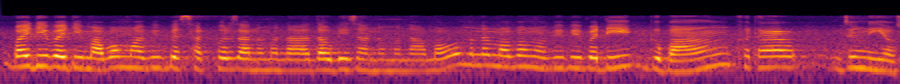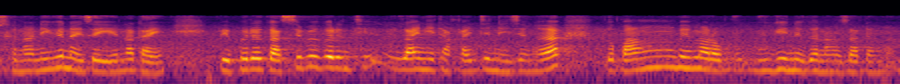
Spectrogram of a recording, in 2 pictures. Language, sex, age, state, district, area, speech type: Bodo, female, 45-60, Assam, Kokrajhar, urban, spontaneous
